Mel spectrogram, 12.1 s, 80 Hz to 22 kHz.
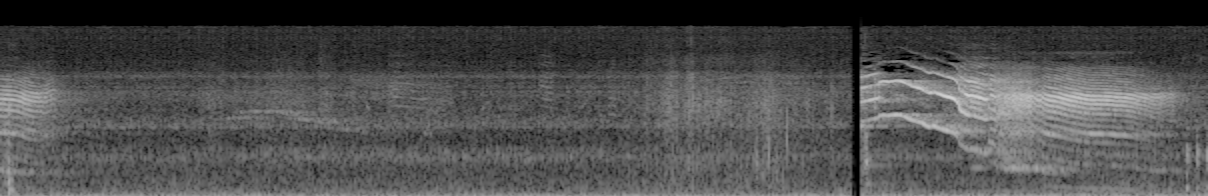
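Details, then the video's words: Sika deer stag calling at RSPB Arne, 20 October 2012: a short high squeal at the start, then after a pause a loud, shrill, harmonic-rich scream sweeping down in pitch and fading, with wind rumbling underneath. "Sika Deer (including cry of Stags!)"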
